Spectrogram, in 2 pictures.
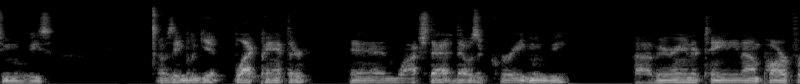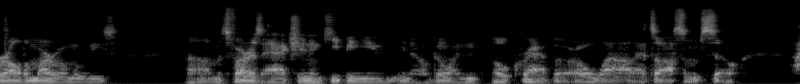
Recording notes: Still having MIC issues. Neewer NW-700 Condenser Microphone and NW-35 Adjustable Arm. Neewer 1 - Channel 48V Phantom Power Supply. Sabrent USB External Stereo Sound Adapter.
